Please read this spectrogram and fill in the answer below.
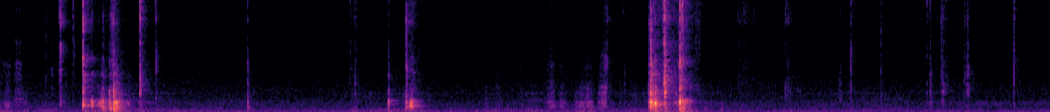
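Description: Small clicks and taps from handling a plastic glue bottle and paper pieces on a cutting mat, with fingernails on plastic and card. They come in three short clusters, about a second in, about four seconds in and the loudest at about six and a half seconds, with a few faint ticks near the end.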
